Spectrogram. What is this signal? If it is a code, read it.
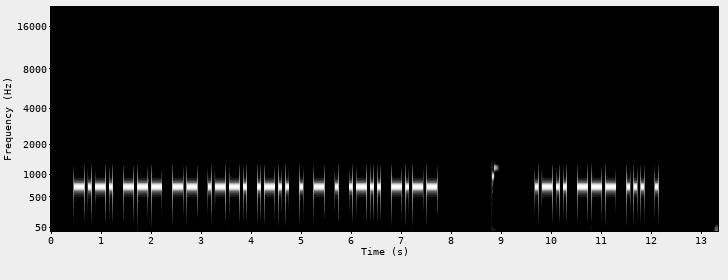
Morse code, heard as a keyed tone, about 17 wpm, 700 Hz. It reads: COMPLETELY LOSE
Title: Sentences from Top 1100 Words - New Word Drill Alt - 17wpm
